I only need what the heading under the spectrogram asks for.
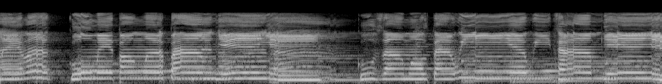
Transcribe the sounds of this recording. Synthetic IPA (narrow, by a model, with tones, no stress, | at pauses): na˧˩la˧˥˧kːu˧˩ma˧˩jt̪ɔ˥˧˩ŋmaː˧p̪a˧˥mje˧˥ja˨˧ | ku˧saː˧˩moː˧k̚t̪aː˧wi˧˥˧ja˧˥wi˧˥t̪ʰa˧˥mje˧˥ja˧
